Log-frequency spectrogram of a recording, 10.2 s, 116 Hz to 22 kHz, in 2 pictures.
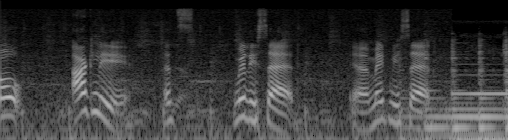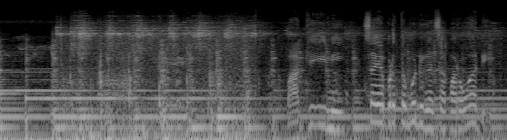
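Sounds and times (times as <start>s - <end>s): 
speech: 0.0s - 4.6s, 8.0s - 10.1s
continuous musical tone: 0.2s - 10.1s
horse hooves clip-clopping pulling a garbage cart on Gili Trawangan: 5.6s - 9.2s.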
